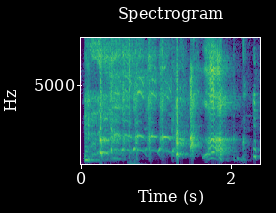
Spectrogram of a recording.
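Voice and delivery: long squealing fit of laughter; long high laugh. Real, not acted.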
